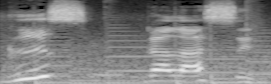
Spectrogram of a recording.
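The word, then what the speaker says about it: Qız qalası: Maiden Tower in Azeri is pronounced as gız galası.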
